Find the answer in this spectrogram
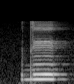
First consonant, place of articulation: alveolar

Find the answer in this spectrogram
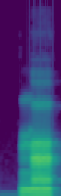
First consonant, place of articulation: velar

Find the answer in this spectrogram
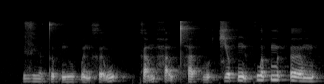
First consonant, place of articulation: alveolar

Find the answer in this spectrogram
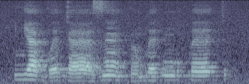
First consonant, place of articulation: palatal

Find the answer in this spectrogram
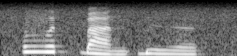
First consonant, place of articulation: labial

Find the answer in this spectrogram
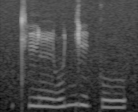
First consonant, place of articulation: palatal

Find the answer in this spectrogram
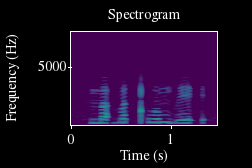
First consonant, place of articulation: labial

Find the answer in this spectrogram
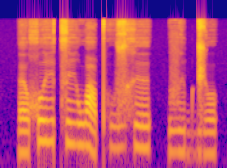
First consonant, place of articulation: uvular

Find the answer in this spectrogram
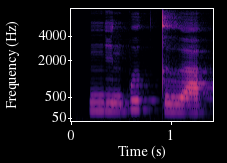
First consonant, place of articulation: velar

